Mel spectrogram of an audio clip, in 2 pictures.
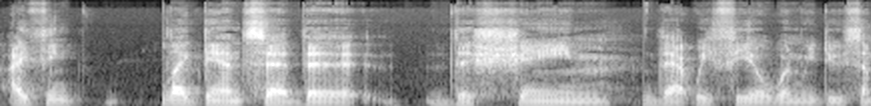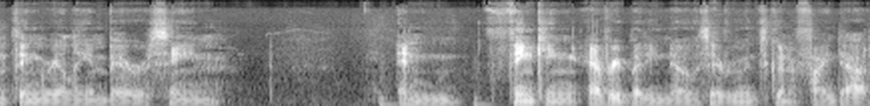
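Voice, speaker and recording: A man on a podcast panel talking casually and reflectively, thoughtfully working his way through phrases. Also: on the low side.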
